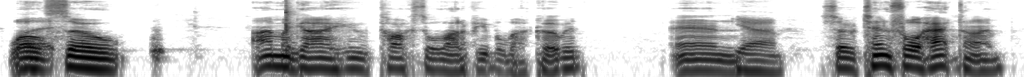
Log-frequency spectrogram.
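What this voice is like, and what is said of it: Southern accent. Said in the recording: “that was me with my southern accent.”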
